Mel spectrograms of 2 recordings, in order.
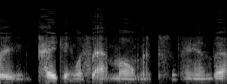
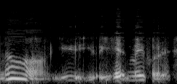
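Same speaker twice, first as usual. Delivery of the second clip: high protest. Retold or imitated. Protesting to the biker.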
